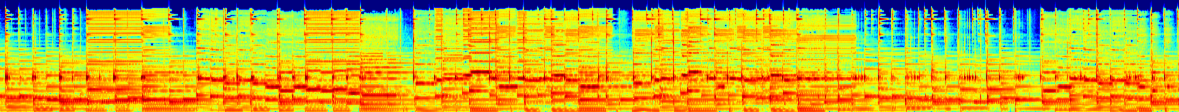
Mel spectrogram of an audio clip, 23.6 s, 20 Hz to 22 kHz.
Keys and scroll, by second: 15.6 ctrl+z.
